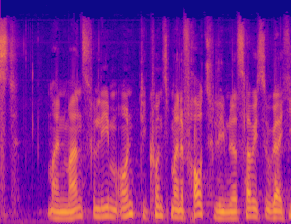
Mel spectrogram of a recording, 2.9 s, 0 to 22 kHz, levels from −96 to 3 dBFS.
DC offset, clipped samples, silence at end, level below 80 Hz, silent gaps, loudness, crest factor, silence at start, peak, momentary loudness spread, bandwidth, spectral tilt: under 0.1%; under 0.1%; 0 s; -58 dBFS; none; -24 LUFS; 18 dB; 0 s; -6 dBFS; 5 LU; 16.5 kHz; -4 dB/octave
